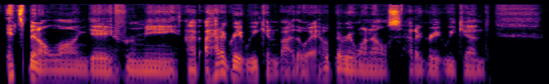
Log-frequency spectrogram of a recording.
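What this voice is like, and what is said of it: Low, quiet NPR-style voice. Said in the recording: “I have to speak a little low tonight ... why do you sound like you have an NPR voice? That's why I sound like I have an NPR voice”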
